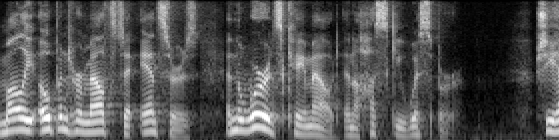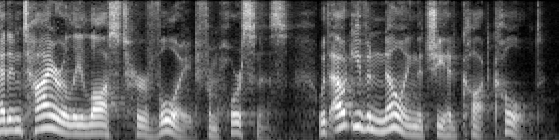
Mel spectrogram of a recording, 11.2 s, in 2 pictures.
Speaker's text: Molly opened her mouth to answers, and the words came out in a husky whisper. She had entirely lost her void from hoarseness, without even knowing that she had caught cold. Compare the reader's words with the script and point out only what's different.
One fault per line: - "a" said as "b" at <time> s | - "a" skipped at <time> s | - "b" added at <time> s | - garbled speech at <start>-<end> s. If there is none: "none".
none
